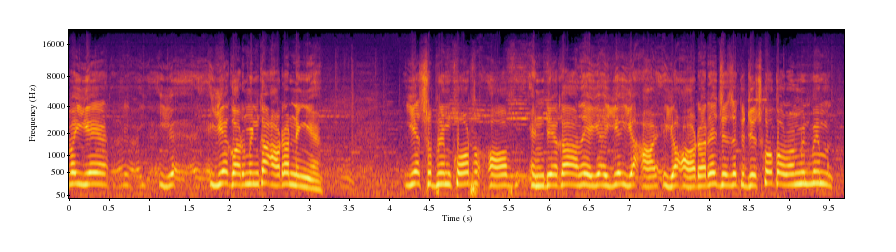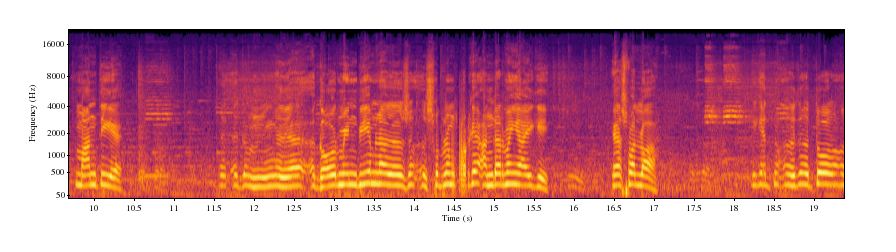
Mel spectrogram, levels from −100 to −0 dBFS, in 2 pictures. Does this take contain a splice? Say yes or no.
no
